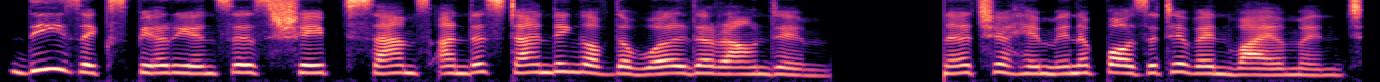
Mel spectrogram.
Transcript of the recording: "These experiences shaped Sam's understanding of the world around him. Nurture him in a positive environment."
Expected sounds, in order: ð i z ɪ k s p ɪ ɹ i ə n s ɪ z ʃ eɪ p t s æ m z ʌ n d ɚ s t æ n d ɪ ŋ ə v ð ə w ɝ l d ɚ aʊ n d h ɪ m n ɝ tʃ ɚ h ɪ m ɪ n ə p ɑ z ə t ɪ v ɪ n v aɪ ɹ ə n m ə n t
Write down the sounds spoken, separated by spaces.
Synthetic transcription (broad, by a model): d i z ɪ k s p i ɹ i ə n s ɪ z ʃ eɪ p t s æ m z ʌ n d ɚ s t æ n d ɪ ŋ ə v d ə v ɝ l d ɚ aʊ n d h ɪ m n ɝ tʃ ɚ h ɪ m ɪ n ə p ɑ z ə t ɪ v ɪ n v aɪ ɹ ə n m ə n t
